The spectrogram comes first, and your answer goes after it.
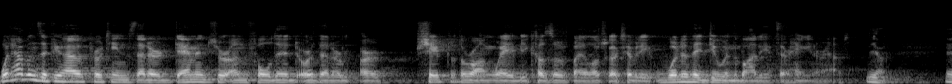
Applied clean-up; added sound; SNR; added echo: none; none; none; reverberation time 2.2 s.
